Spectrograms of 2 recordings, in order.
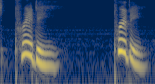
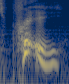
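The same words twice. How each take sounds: First: "pretty" as priddy. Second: "pretty" as pre'y, no T; glottal T. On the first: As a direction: say "pretty" with a D in the middle. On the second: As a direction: break "pretty" with a glottal stop for the T. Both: Shown as a demonstration. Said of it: "the T would sort of get pronounced as a D".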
